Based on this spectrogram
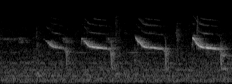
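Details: Song of a Malinois (Waterslager) canary: three or four separate whistled phrases spaced about half a second apart, each starting high and sliding down into a level, slightly buzzy tone. Faint background hiss.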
